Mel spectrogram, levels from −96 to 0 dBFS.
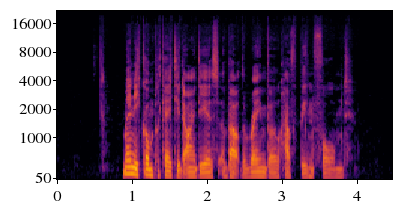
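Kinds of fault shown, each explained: No technical fault can be heard in this speech clip. There are no dropouts, clicks or distortion anywhere in the recording.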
